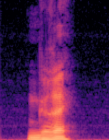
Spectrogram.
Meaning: 1. sandstone 2. stoneware
- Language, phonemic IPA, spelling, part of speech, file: French, /ɡʁɛ/, grès, noun, Fr-grès.ogg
